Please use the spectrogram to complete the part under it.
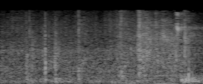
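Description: A basketball rim rattles as a player dunks.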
